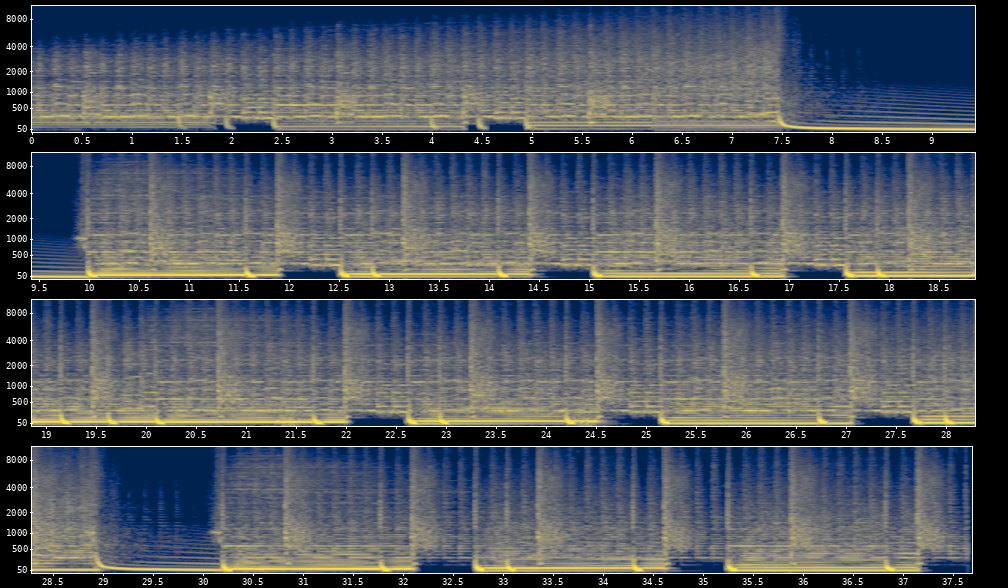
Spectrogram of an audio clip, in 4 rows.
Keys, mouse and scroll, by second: 10.4 click, 11.2 middle click, 11.4 r, 12.7 middle click, 12.9-13.9 drag, 13.9 middle click, 14.1-15.9 drag, 15.9 middle click, 17.3 middle click, 18.6 middle click, 18.8-19.8 drag, 19.8-21.3 middle drag, 20.0 r.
